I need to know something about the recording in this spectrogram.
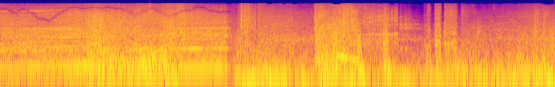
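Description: A car smashes through a roadblock with a loud crash.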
